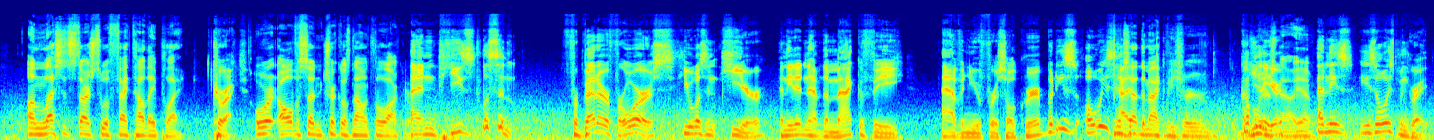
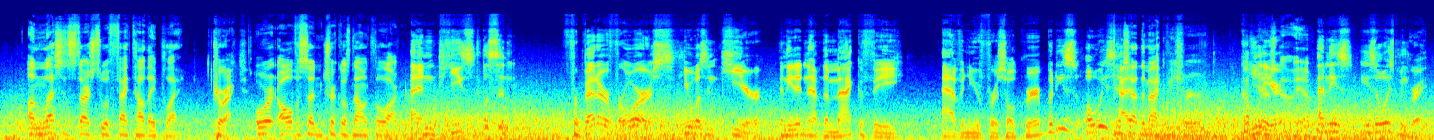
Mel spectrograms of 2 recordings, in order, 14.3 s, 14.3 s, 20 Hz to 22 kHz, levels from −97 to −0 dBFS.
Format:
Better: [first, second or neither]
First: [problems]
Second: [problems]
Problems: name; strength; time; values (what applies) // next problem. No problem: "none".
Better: first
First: wind noise on the microphone; occasional gusts; 20 dB below the speech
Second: wind noise on the microphone; heavy; 7 dB below the speech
